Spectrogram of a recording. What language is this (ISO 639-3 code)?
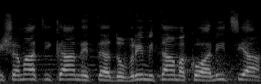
heb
